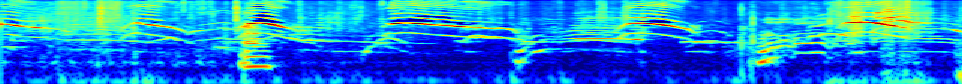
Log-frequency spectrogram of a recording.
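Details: Four newborn Persian kittens crying indoors: shrill, overlapping mews that rise and fall in pitch, arriving in steady bursts about every second, with brief rustling and faint voices between calls.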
